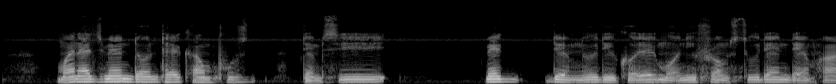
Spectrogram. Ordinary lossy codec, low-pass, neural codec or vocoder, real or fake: MP3, 48 kbps; 19.8 kHz; vocoder, 44.1 kHz, 128 mel bands every 256 samples, BigVGAN v2; fake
